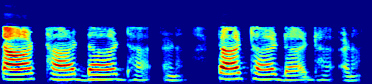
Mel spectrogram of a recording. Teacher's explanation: तो ट वर्ग क्या होता है, मूर्धन्य, मूर्धन्य यानी मूर्धा आपके मुख के अंदर एक स्थान है जिसको आप मूर्धा कहते हैं। उस मूर्धा स्थान को आपकी जीभ क्या करती है, स्पर्श करती है।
